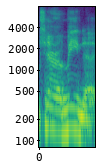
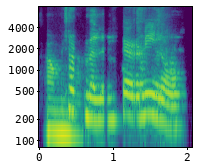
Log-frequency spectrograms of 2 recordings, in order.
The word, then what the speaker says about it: Taormina: I've stayed in Taormina. Is it Taormina? Termino. Taormina. Tamino. The O is pronounced O in Italian.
